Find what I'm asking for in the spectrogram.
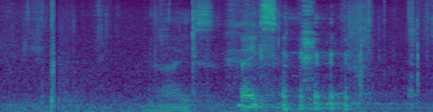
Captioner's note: laughing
